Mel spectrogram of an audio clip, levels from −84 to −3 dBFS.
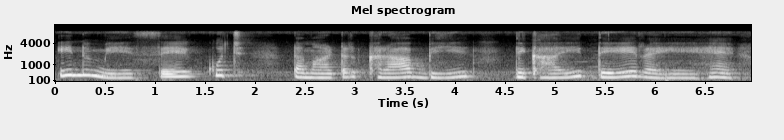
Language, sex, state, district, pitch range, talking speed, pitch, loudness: Hindi, female, Uttar Pradesh, Saharanpur, 195-235 Hz, 85 wpm, 215 Hz, -16 LUFS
